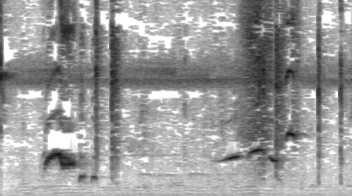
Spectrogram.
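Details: Long-tailed white-rumped shama in full song, giving short clear whistled phrases, some sliding down, mixed with sharp clicks over a steady high hiss.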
